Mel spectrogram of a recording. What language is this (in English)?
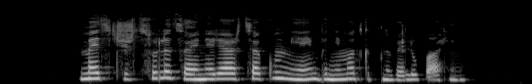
Armenian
